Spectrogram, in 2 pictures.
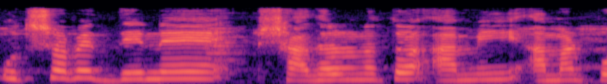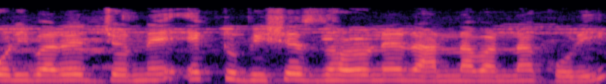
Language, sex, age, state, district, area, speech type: Bengali, female, 60+, West Bengal, Purba Bardhaman, urban, spontaneous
